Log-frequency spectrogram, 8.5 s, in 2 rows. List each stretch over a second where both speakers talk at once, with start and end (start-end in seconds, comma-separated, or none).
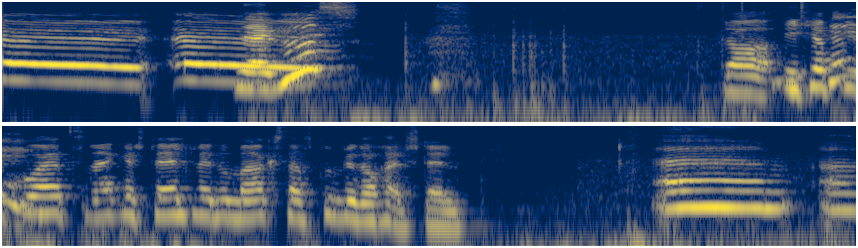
none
